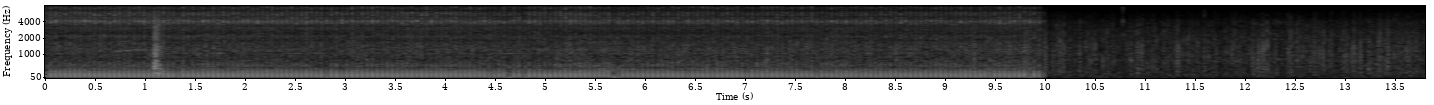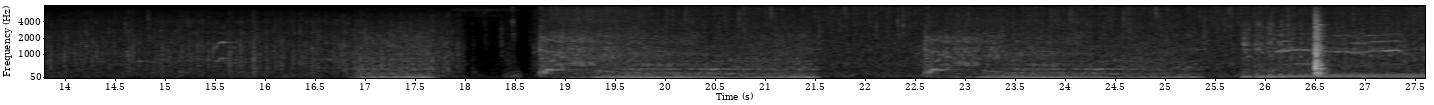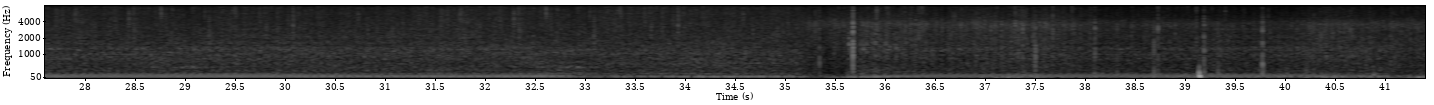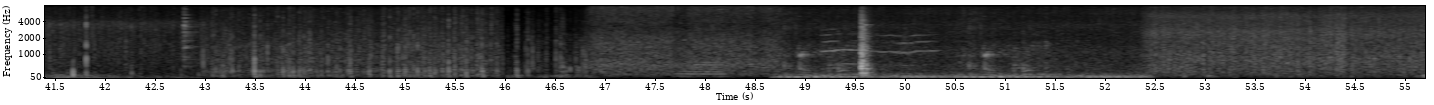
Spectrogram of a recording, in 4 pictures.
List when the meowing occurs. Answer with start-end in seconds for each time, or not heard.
0.8-1.2, 26.1-27.4, 49.1-50.3.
